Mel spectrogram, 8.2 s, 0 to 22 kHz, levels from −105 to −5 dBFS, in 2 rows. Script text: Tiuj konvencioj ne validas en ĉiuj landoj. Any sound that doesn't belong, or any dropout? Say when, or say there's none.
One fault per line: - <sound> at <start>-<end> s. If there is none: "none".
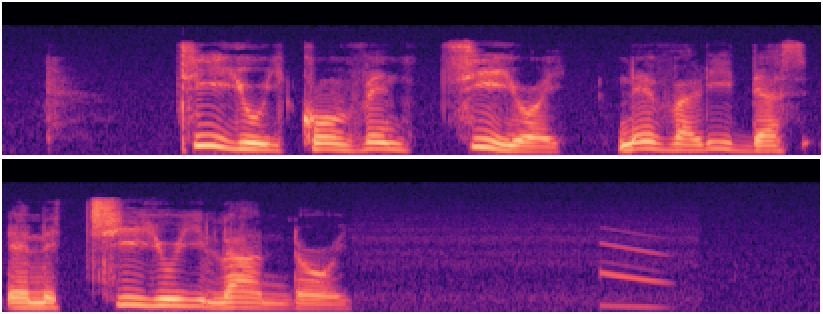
- chirp at 7.1-7.5 s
